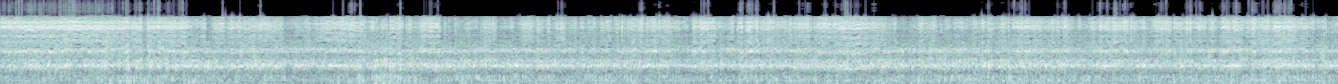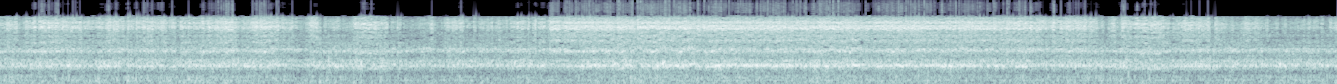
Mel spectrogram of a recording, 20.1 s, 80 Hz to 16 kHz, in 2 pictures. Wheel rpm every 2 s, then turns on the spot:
220, 230, 230, 220, 230, 230, 230, 230, 230, 230.
none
